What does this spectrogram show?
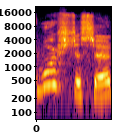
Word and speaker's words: Worcestershire: Like Worcestershire looks intimidating, but it's just Worcester. Worcestershire.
